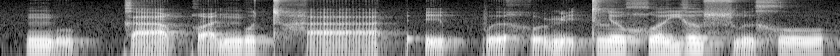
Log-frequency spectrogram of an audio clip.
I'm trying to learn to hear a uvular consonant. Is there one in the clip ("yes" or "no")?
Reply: yes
